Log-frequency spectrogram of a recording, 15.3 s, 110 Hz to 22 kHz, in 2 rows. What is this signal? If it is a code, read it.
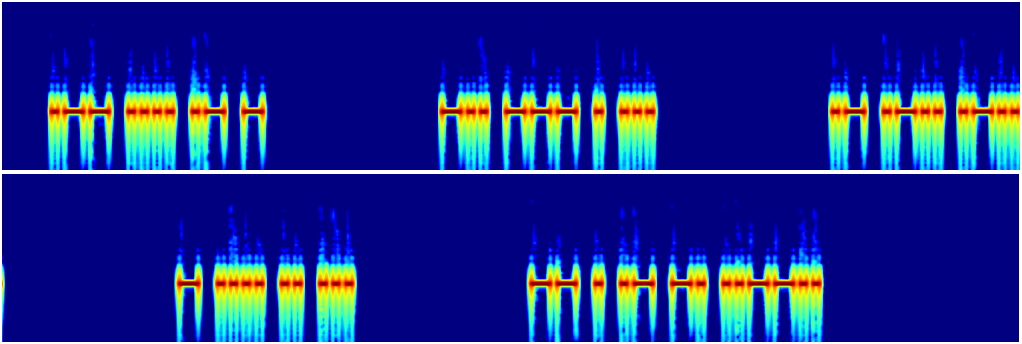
Morse code, heard as a keyed tone, about 25 wpm, 700 Hz. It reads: WHAT DOES ALL THIS MEAN?
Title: 4x Word-Spacing - Sentences from Top 200 Words - 25wpm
